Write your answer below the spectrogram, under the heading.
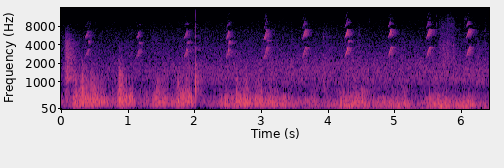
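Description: A bird repeating a short high chirp about every third of a second, over a gusty low rumble. A single sharp click about two seconds in.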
